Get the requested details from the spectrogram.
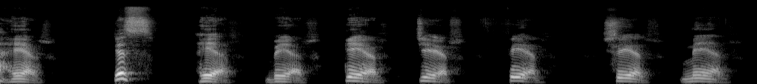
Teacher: एया, ए आ, एया, पहले साउंड ए है फिर आ है, तो एया।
